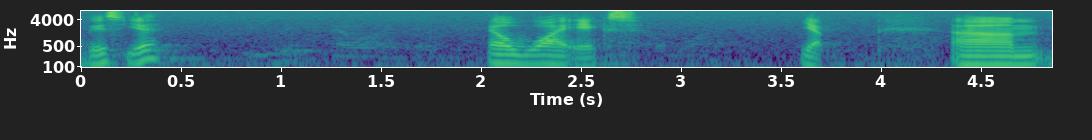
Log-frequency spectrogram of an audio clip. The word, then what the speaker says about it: LyX: is another form of writing like this yeah lyx yep um pronounced Li but L YX and it's capital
